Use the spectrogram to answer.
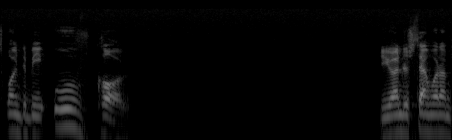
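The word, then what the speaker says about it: ובכל: And you pronounce that right here, uvkol. Because this is another labial, even though it's u, because it's a vav. So if it is directly preceded or followed by another labial consonant, so this is a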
